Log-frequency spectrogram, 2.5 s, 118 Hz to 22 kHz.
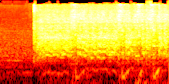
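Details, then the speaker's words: Nissan 240SX S14 with a 1UZ V8 swap: rhythmic cranking chug under a loud hiss, but it never starts. Fuel is leaking and may not be getting enough fuel; cause suspected. "oh my God RI I don't know if it's getting enough fuel though because it's leaking oh it's still leaking"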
